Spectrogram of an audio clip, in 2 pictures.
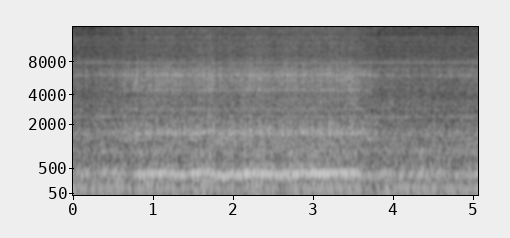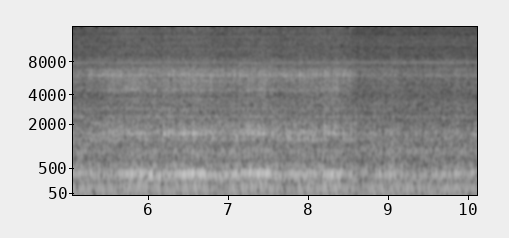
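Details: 2000 Volvo V70 idling with failed electronic throttle module (codes P0220, P1600): shaky uneven idle surging every few seconds, faint whine possibly bearing or pump; replacing ETM fixed it.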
